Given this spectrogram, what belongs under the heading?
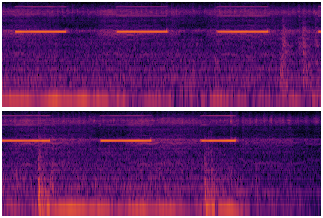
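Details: Electric gate alarm beeping at a lower tone, about one high beep per second, half-second on and half off, repeating steadily over idling traffic; cause unknown.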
